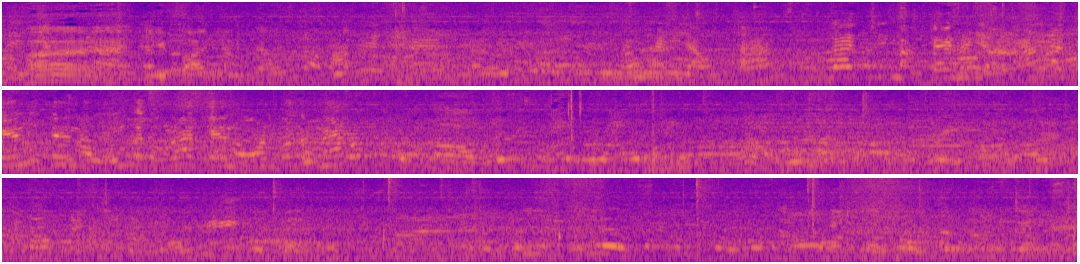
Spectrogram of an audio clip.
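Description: A crowd of men and women chatter close by outdoors.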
